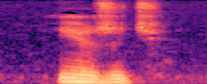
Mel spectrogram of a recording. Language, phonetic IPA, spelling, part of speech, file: Polish, [ˈjɛʒɨt͡ɕ], jeżyć, verb, LL-Q809 (pol)-jeżyć.wav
